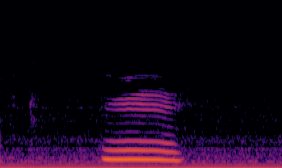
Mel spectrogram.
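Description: A young woman hums briefly close to a microphone.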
